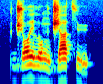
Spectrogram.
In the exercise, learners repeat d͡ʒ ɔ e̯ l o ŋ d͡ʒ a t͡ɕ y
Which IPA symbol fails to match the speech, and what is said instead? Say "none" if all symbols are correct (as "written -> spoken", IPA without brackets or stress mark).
t͡ɕ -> t͡s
